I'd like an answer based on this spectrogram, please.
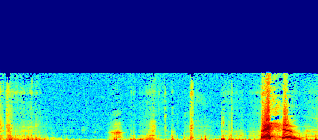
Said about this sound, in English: I'm going to sneeze, fair warning.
